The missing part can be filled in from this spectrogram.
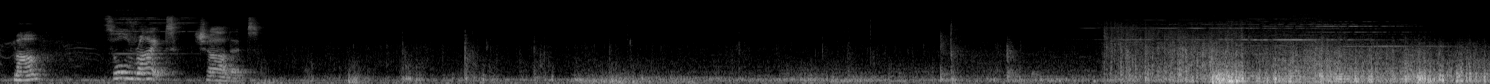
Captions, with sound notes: Mam? [Bell] It's all right Charlotte.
